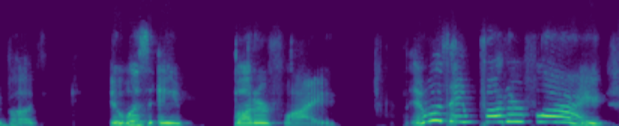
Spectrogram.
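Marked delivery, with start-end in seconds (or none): 3.4-5.0 much higher, slow and delighted; squealed reveal. Shown as a demonstration. Telling listeners the bug was really a butterfly: high delighted squeal.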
